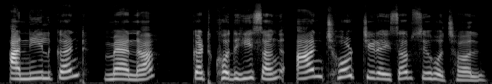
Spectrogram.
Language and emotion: Maithili, neutral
